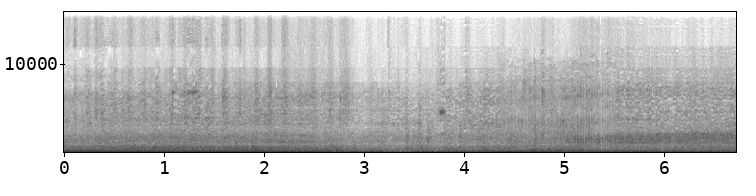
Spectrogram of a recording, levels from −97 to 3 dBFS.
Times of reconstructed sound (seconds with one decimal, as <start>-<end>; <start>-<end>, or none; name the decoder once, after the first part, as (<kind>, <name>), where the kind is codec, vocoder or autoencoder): 1.8-3.8 (codec, SNAC)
